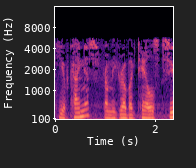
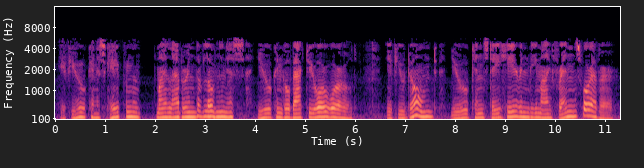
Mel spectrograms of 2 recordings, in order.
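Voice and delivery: lonely spooktator; 3 semitones higher than usual. Acted. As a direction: pronounce the challenge like a lonely spook. Spooktator addresses the captive children.

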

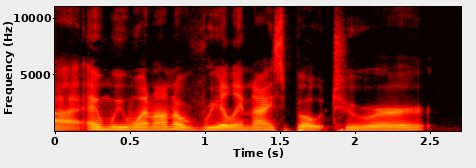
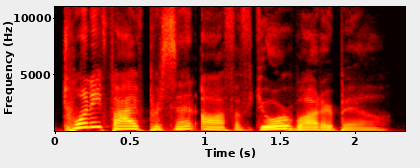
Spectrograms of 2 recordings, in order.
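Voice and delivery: ad read; 3 semitones higher, 8 dB louder than usual. Acted. Corrected ad line.

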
